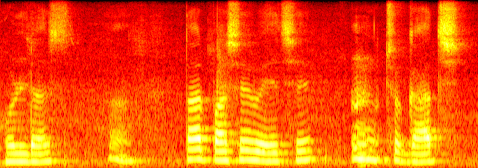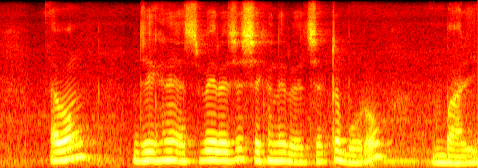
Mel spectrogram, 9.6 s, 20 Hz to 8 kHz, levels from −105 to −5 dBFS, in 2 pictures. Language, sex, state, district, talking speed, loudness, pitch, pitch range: Bengali, male, West Bengal, Dakshin Dinajpur, 115 wpm, -19 LUFS, 155 Hz, 145-170 Hz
